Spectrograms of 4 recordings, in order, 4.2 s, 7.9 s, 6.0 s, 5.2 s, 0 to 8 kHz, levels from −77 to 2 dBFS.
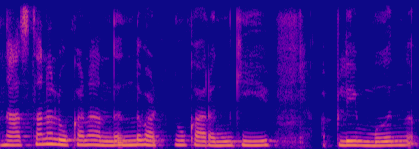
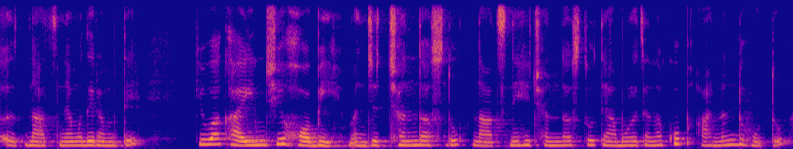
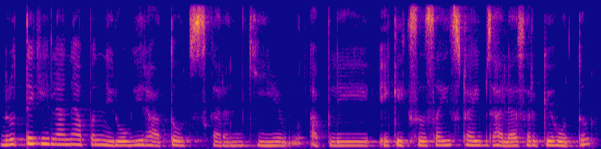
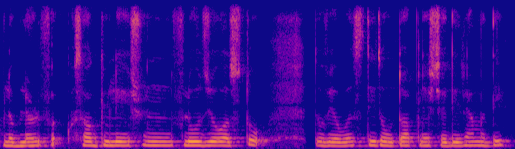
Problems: background sounds at intervals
